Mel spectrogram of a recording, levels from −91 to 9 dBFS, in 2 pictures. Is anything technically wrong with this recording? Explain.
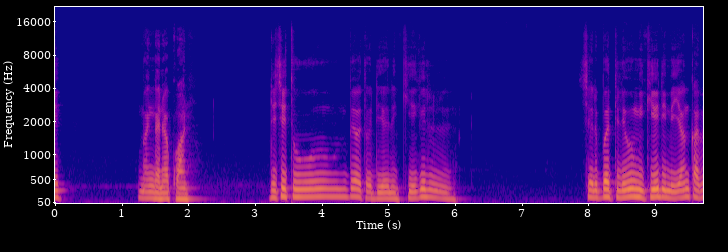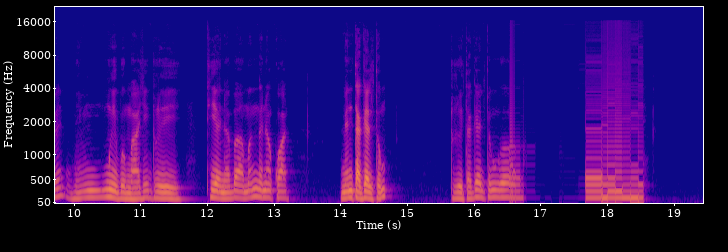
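Yes. From 16.54 to 18.56 s there is robotic sound from repeated short buffers. The likely cause is audio arriving too slowly for playback, so the software loops its last short chunk instead of the missing material, and across essentially this whole stretch the real signal is replaced. That loop imposes a fixed buzz at 133 Hz, which fits a buffer of about 7.5 ms, so the speech becomes a rigid, metallic drone that only loosely follows its original shape.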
